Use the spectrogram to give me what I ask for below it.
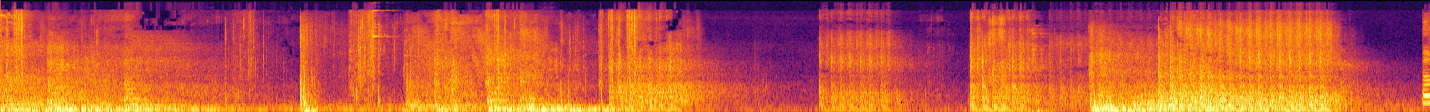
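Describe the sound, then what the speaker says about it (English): Rapid automatic gunfire during a Counter-Strike match, loud bursts and sustained volleys broken by short gaps of near silence, with heavier thuds between the rattling shots. "There's a lot of bullets being fired."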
